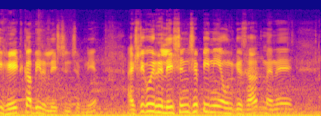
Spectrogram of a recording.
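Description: A man talking, with a steady low hum underneath.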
